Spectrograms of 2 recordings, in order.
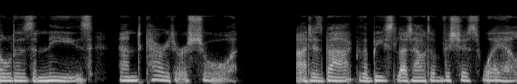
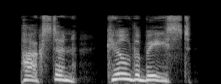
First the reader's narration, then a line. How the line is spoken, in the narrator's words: Leaf bellowed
